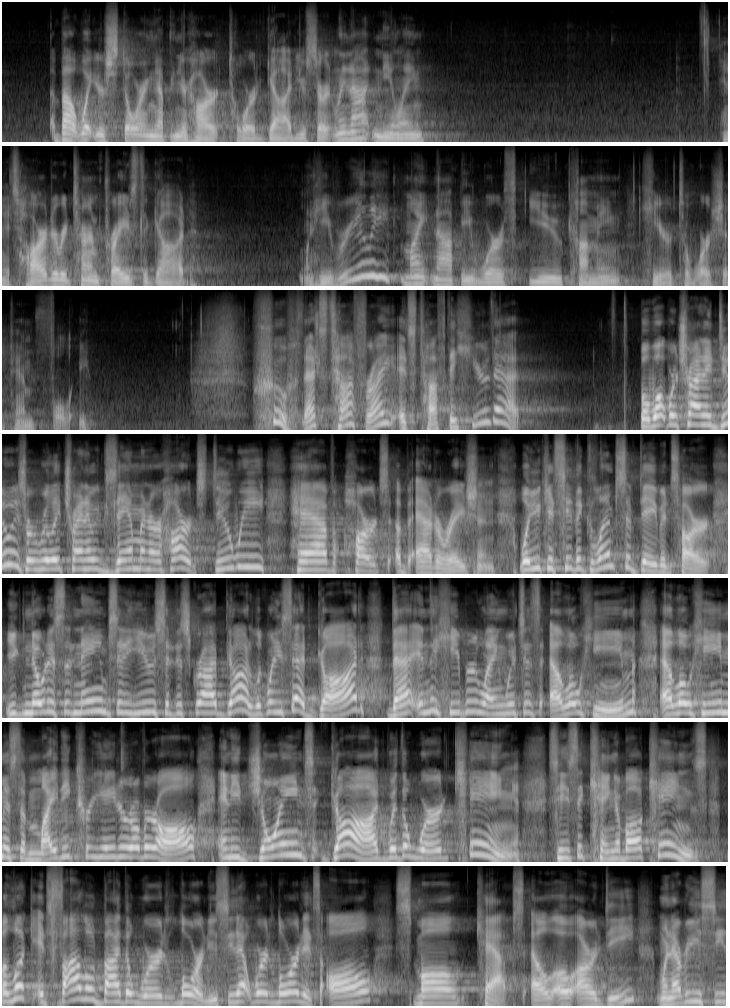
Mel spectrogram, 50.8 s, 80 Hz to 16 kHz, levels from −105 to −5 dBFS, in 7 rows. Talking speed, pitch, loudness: 170 wpm, 210 Hz, -30 LUFS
